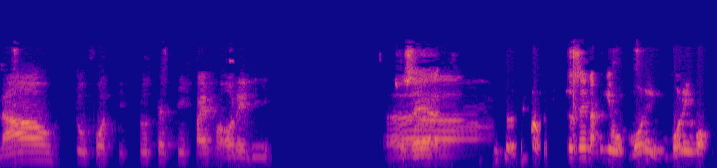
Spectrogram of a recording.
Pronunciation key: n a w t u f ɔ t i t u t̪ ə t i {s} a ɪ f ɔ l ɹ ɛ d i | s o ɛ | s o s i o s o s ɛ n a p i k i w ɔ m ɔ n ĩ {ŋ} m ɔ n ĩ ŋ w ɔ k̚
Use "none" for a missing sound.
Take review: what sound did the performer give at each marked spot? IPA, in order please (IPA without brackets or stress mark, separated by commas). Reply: f, ŋ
